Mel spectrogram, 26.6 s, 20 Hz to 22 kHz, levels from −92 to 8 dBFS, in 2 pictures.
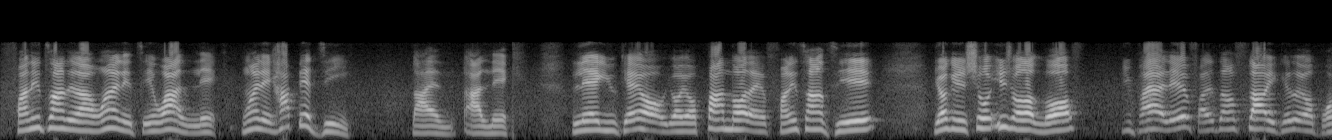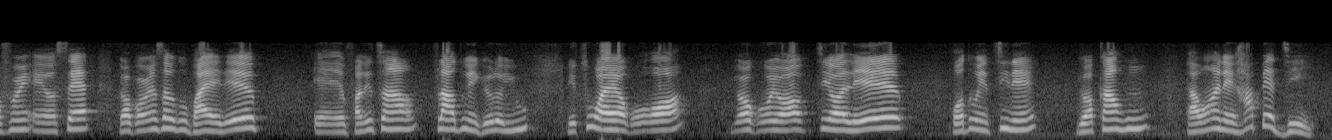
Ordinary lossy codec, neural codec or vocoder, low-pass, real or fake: none; none; 7.2 kHz; real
